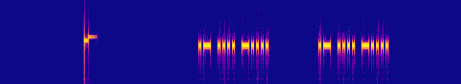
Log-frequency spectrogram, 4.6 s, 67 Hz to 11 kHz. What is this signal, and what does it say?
Morse code, heard as a keyed tone, about 47 wpm, 700 Hz. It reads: AH6 AH6
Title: USA Call Sign Prefixes - Repeated 2x - 50wpm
